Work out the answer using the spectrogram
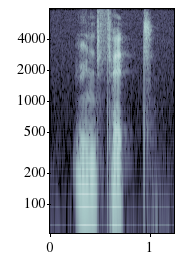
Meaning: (noun) 1. winter holidays (always in plural) 2. party 3. name day 4. birthday; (verb) inflection of fêter: first/third-person singular present indicative/subjunctive
- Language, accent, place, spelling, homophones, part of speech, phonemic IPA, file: French, France, Paris, fête, fait / faite / faites / faîte / faîtes / fêtes / fêtent, noun / verb, /fɛt/, Fr-fête.ogg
